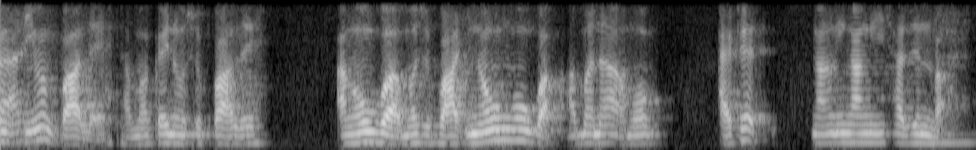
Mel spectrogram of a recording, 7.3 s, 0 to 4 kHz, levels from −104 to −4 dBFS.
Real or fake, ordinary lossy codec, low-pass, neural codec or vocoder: real; none; 3.6 kHz; none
